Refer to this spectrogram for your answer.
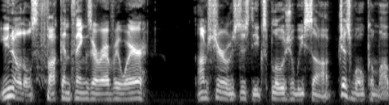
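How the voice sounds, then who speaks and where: A man performs a put-on character voice, raspy and confident at medium pitch, in a very clean recording with a silent background. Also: fairly quick pace. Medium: audio drama. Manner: gruff, crude, confident.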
